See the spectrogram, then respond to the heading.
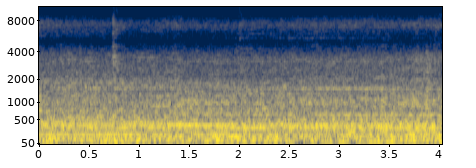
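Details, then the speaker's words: LG 15 kg washing machine stuck at 14 minutes remaining for five minutes: steady low drain pump hum drones on unchanged, no spin; cycle never advances, cause not yet found. "Suara trempa muter terus. Ini udah ada 5 menit tetap aja 14 enggak turun-turun. Terpam masih bunyi-bunyi."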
